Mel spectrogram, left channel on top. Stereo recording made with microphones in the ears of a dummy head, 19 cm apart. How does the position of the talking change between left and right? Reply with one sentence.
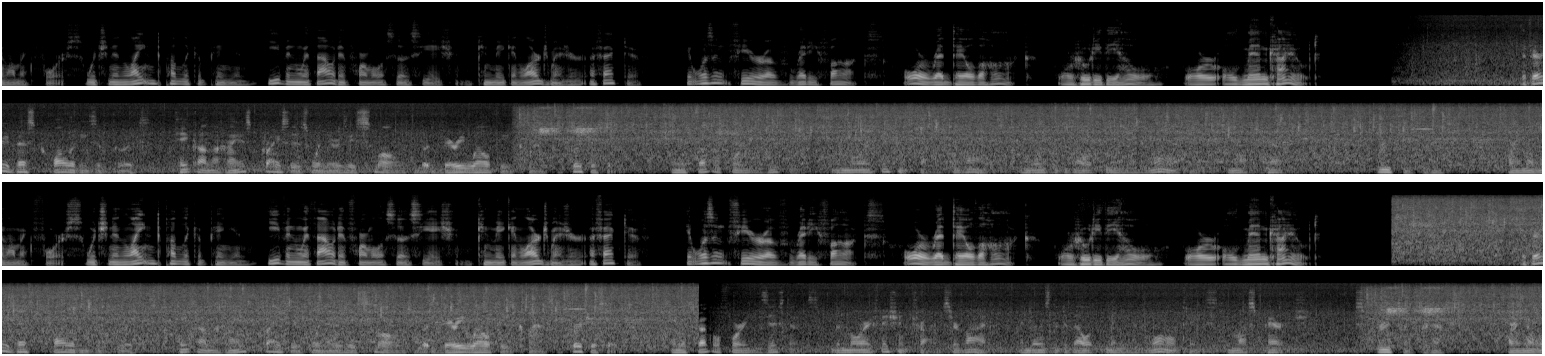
You can hear the talking move from right to left and back again.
